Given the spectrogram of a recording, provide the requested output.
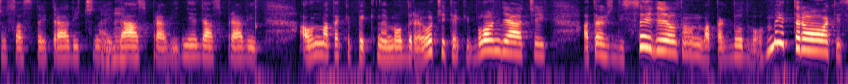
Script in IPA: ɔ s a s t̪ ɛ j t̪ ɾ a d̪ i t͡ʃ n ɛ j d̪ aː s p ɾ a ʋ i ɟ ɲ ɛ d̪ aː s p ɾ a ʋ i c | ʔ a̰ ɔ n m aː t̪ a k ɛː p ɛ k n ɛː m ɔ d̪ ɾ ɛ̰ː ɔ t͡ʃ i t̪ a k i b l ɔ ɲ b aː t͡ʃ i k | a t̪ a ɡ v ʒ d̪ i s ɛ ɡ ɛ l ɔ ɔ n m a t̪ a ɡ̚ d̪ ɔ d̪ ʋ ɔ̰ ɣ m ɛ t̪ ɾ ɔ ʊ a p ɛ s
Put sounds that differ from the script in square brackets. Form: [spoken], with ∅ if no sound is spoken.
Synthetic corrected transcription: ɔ s a s t̪ ɛ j t̪ ɾ a d̪ i t͡ʃ n ɛ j d̪ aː s p ɾ a ʋ i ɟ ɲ ɛ d̪ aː s p ɾ a ʋ i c | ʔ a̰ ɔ n m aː t̪ a k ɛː p ɛ k n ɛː m ɔ d̪ ɾ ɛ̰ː ɔ t͡ʃ i t̪ a k i b l ɔ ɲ [ɟ] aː t͡ʃ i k | a t̪ a ɡ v ʒ d̪ i s ɛ [ɟ] ɛ l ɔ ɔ n m a t̪ a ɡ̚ d̪ ɔ d̪ ʋ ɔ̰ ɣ m ɛ t̪ ɾ ɔ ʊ a [k] ɛ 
